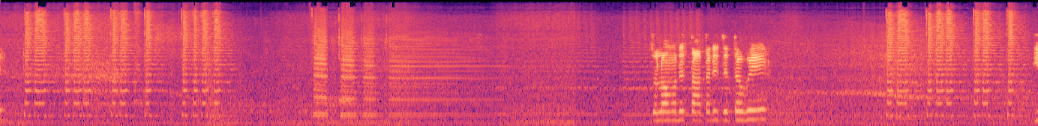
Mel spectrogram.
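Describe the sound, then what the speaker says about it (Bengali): A Hanif intercity bus sounds its loud musical horn in several bursts of rapid repeated toots, with engine rumble underneath and a person talking briefly in between. "সাউন্ড মানে হর্ন দিতে যেতে হবে।"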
